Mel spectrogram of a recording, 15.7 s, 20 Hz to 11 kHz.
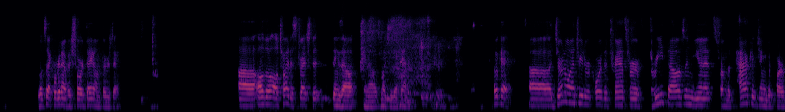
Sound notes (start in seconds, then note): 7.6 laugh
